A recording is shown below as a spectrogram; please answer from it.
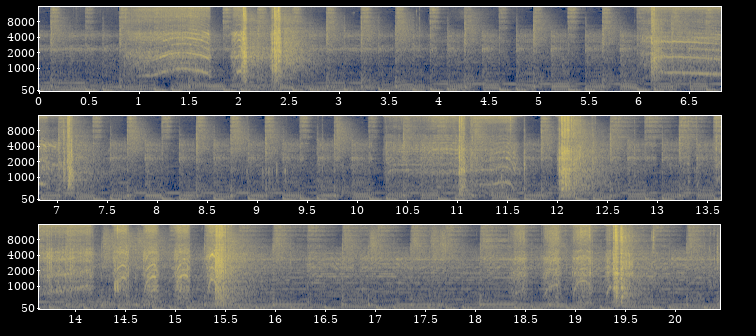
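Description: Cordless impact wrench run in short bursts on the headlight mounting screws, its motor whining up and falling away twice, with several sharp clicks and knocks of the socket and screws, over background music.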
